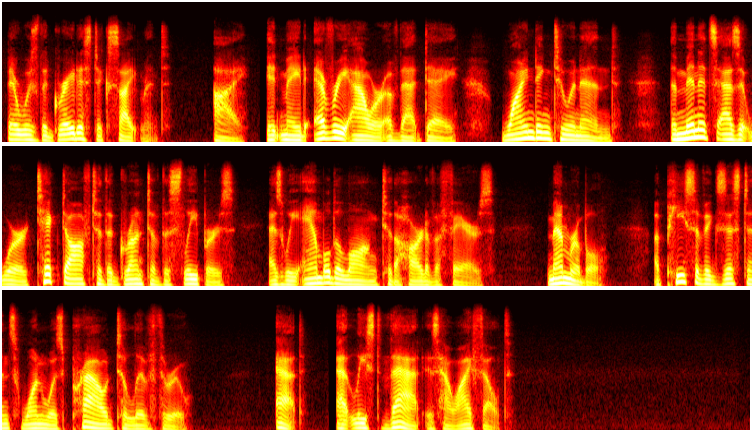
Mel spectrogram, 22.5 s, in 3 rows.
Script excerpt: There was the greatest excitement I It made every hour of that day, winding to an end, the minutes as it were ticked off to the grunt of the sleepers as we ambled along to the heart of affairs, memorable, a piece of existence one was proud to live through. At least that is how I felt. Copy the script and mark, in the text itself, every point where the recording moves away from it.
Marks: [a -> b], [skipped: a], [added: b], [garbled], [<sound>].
There was the greatest excitement I It made every hour of that day, winding to an end, the minutes as it were ticked off to the grunt of the sleepers as we ambled along to the heart of affairs, memorable, a piece of existence one was proud to live through. At [added: At] least that is how I felt.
